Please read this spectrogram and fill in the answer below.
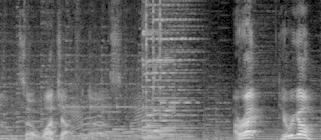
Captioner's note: Mario Selection Sound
